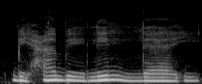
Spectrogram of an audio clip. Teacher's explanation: واعتصموا، مو دوہر کا لمبا، بحبل اللہ، بحب با پر سکون ہے، با کو ہم باؤنس کریں گے، قلقلہ کریں گے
